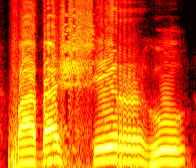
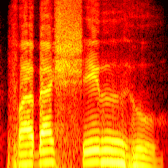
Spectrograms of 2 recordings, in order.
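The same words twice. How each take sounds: First: The r is said plain, with normal vibration. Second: The r is said thin, with little vibration. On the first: "Kalau normal gini" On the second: "Kalau tipiskan"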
